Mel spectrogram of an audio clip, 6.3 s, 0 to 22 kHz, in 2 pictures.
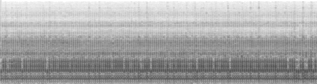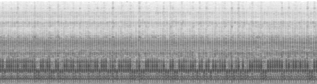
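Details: MDS 68 FS Pro glow engine during break-in at operating temperature, still tight: loud steady high buzz at even speed without surging or sagging; running cleanly, better than with the idle bar plug.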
